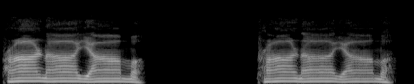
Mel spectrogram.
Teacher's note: it's got four syllables and the first three of them are long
